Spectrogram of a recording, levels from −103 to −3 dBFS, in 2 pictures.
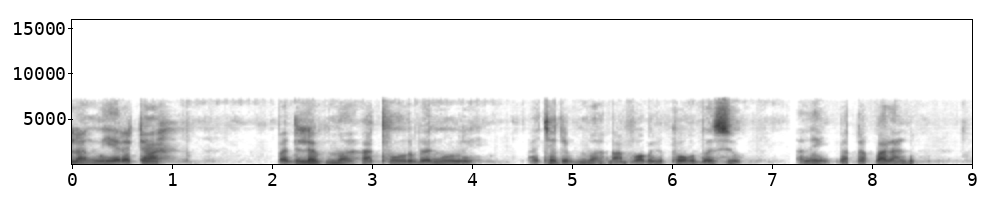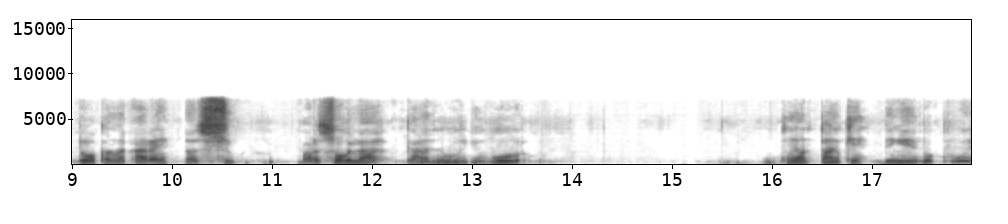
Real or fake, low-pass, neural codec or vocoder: fake; 7.2 kHz; codec, 16 kHz, 2 kbps, FreqCodec, larger model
